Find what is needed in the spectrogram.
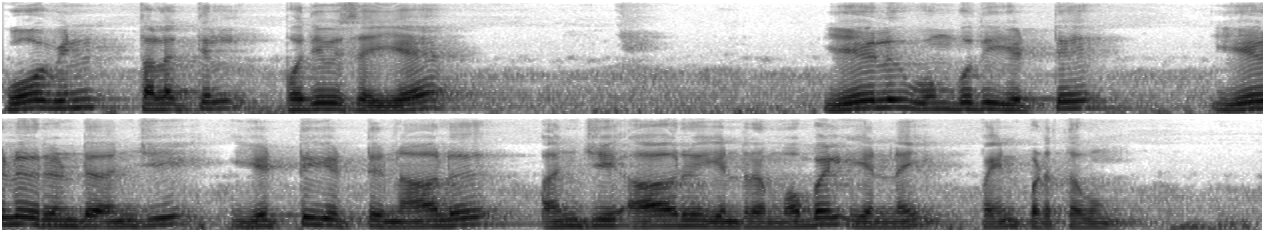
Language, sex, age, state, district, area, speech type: Tamil, male, 60+, Tamil Nadu, Krishnagiri, rural, read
